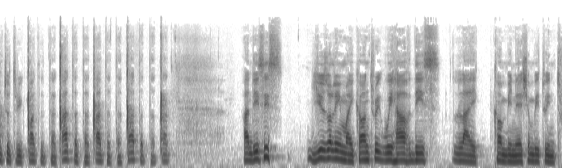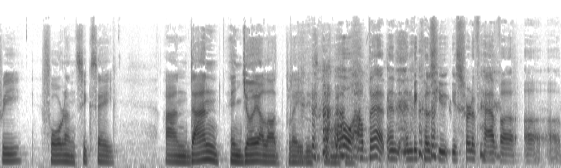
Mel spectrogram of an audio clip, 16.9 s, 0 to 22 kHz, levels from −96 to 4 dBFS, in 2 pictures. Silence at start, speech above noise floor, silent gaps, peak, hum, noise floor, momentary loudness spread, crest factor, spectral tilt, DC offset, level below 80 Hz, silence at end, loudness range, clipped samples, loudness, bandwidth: 0 s; 35 dB; none; 0 dBFS; none; -58 dBFS; 12 LU; 24 dB; -5.5 dB/octave; under 0.1%; -58 dBFS; 0 s; 8 LU; under 0.1%; -24 LUFS; 15.5 kHz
